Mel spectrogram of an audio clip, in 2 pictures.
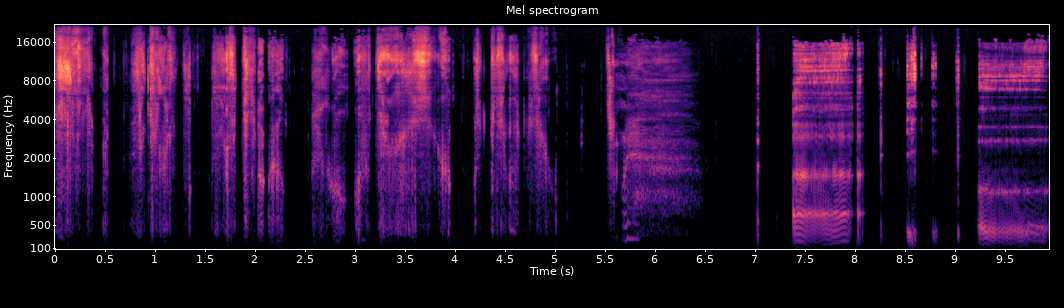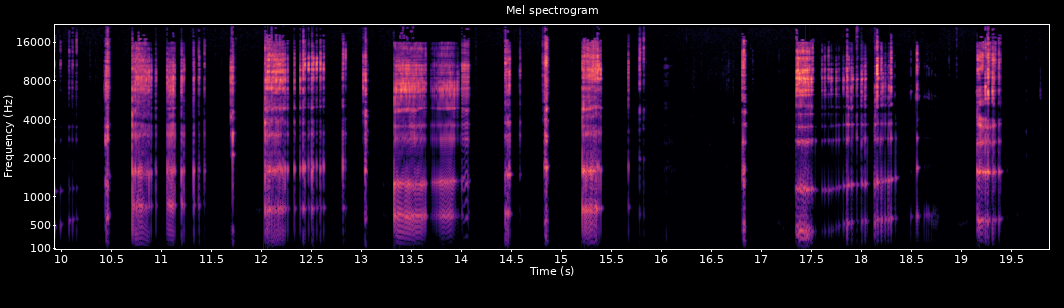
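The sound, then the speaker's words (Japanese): A long run of loud, close-up burps right at the microphone, one after another with short gaps, some drawn out and croaky, others short and wet, with no talking. “もういいよ、ゲップで果てろ。ゼロ距離ゲップで。”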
